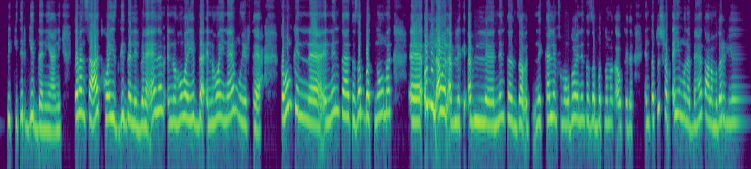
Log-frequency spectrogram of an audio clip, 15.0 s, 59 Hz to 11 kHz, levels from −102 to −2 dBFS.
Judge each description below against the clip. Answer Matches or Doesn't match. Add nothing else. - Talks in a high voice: Matches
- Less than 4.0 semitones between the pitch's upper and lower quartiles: Matches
